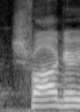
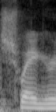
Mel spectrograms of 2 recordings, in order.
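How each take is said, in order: First: The name is pronounced the German way. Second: The name is pronounced the American way. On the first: "Schwager is in German" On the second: "Schwager is Americanized"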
